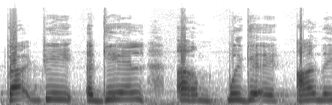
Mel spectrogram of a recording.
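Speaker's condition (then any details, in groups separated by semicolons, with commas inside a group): Cerebral palsy; speech impairment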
